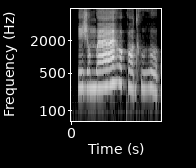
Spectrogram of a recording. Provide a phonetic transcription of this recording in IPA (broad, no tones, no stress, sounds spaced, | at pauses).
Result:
e ʒ ɔ ŋʷ aː ɦ ɔ k ɔ d x u ɦ o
